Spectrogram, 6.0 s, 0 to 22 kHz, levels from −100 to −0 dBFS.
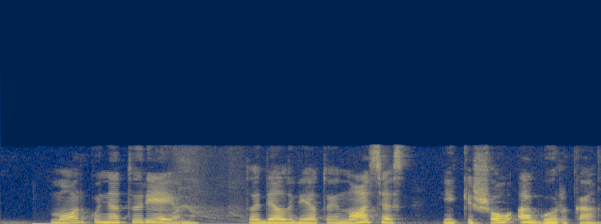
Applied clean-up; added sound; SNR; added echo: none; Zipper (clothing); 16 dB; none.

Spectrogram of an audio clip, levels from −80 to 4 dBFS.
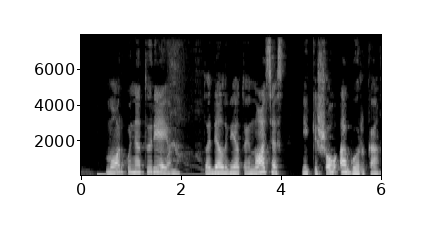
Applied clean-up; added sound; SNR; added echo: classical method log-MMSE.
